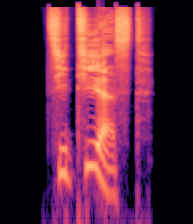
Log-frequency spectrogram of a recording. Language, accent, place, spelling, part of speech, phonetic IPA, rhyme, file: German, Germany, Berlin, zitierst, verb, [ˌt͡siˈtiːɐ̯st], -iːɐ̯st, De-zitierst.ogg
- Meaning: second-person singular present of zitieren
